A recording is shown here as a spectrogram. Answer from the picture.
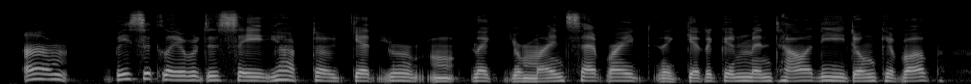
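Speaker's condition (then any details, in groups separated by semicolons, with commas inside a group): Traumatic brain injury; car accident, affects voice and movement; 3.5 years since injury, cane, occupational and physical therapy; voice changed, much improved, formerly speech therapy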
